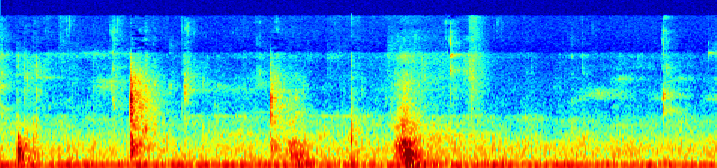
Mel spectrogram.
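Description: Open-mouthed chewing of barbecue ribs, with a few soft wet smacks over the first three seconds; the mouth is kept open around dental retainers.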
